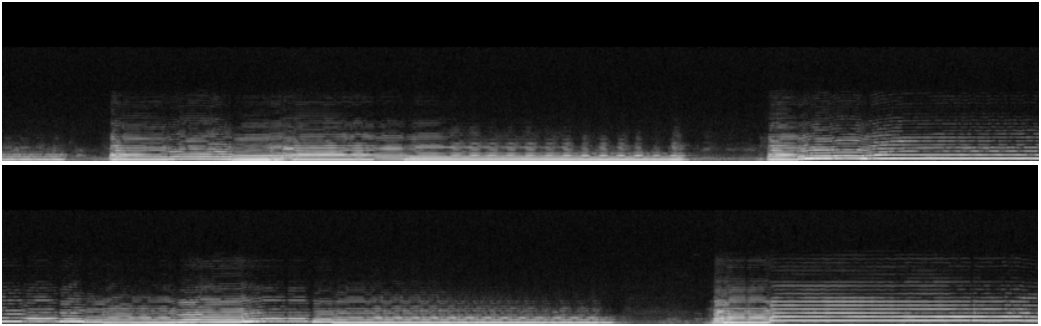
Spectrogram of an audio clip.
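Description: Solo soprano saxophone playing a free improvisation in long held notes that bend and slide in pitch. The phrases are broken by three short pauses for breath, and the line climbs to its highest about halfway through before falling back.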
